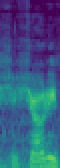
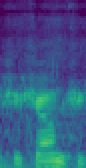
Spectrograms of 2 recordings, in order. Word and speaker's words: Shoshone: We're at Shoshone Falls now. Or Shoshone, however you pronounce it, depending on what part of the country you're from.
